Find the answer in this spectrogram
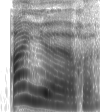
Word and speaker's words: ailleurs: Ailleurs. Ailleurs. Regardez bien, le mot ailleurs renferme le A de la, aille de taille, heure de sœur.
